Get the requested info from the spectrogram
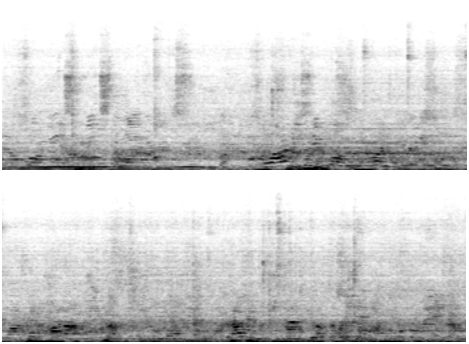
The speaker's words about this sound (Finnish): Että se lukee sieltä, se kuoro feidaa, samaan aikaan se ratikan äänimaisema.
